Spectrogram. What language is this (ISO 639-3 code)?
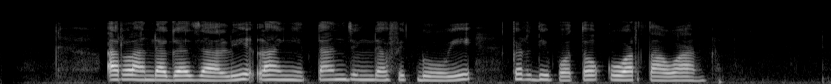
sun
